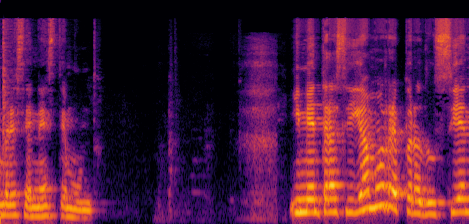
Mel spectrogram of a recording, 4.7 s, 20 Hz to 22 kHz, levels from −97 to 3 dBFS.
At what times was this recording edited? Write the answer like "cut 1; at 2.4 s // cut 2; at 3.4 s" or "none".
cut 1; at 2.8 s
